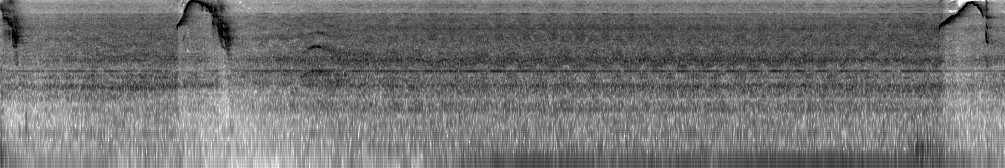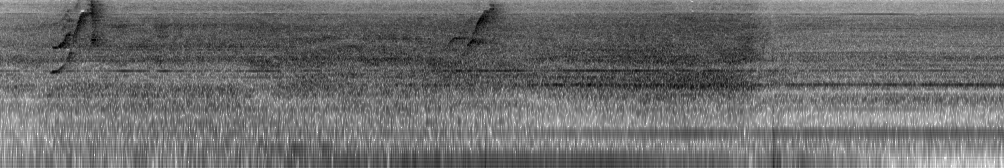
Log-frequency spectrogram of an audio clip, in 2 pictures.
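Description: A small handheld hair dryer blowing steadily on a baby monkey's damp fur after a bath, switched off near the end. Over it a baby monkey gives about four short, high-pitched squeals that rise and fall in pitch.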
